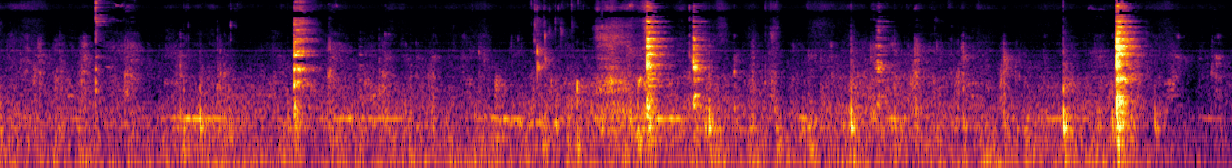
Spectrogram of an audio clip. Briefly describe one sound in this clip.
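A metal spoon and fork clink against a plate.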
